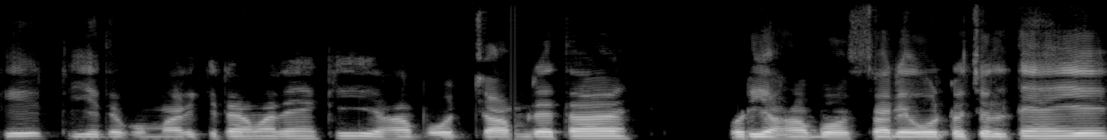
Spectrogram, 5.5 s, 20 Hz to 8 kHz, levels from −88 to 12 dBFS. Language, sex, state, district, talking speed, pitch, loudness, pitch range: Hindi, male, Uttar Pradesh, Jyotiba Phule Nagar, 205 wpm, 125 Hz, -17 LUFS, 120-135 Hz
